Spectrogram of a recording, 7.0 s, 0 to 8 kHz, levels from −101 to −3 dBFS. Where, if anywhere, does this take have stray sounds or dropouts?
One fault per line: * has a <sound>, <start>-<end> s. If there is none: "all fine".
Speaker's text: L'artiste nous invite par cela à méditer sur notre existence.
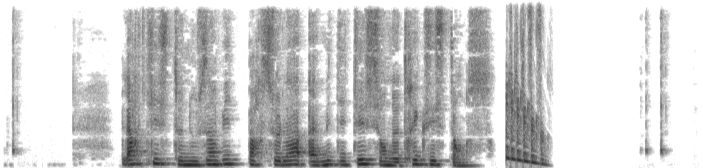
* has a chirp, 5.1-5.5 s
